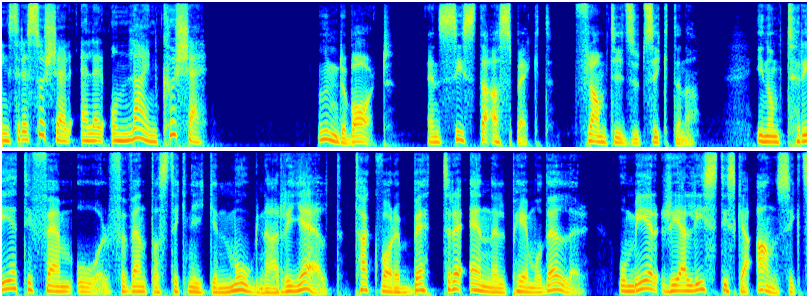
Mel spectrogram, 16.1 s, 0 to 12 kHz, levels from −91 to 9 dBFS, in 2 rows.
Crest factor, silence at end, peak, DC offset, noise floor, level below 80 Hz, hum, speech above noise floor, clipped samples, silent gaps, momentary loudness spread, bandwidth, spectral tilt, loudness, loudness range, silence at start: 18 dB; 0 s; -2 dBFS; under 0.1%; -77 dBFS; -44 dBFS; none; 58 dB; under 0.1%; 3.08-3.15 s; 8 LU; 12 kHz; -4.5 dB/octave; -20 LUFS; 3 LU; 0 s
